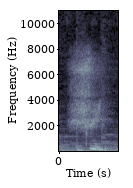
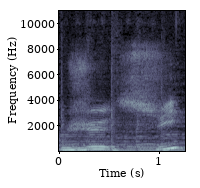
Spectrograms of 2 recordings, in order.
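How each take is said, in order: First: The words blend into one 'chuis' syllable. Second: Both words are said fully and separately. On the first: This is how people say it when talking fast. "cuando la gente habla rápido, que lo une" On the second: This is the usual form. "normalmente decimos je suis"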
